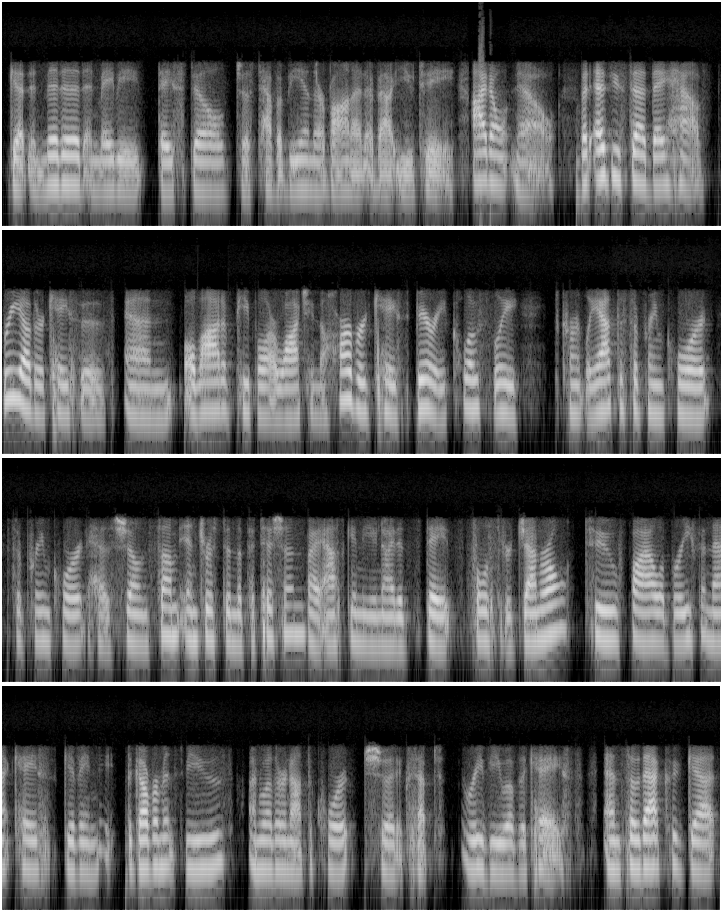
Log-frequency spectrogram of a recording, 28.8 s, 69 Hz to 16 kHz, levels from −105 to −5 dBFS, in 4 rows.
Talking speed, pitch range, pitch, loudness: 190 wpm, 175-200 Hz, 185 Hz, -31 LUFS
